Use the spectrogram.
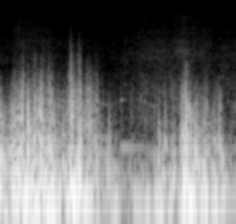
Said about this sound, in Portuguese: Estou num, num lugar onde o vento tá demais, tá um sol forte e uma ventania bem gostosa.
